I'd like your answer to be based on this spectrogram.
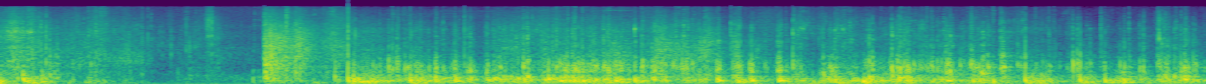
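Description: Fingertips and nails quickly scratch and strum the plastic bristles of a blue plastic paddle hairbrush held over a wooden table. The result is a dense run of soft, low thunks and clicks that briefly drops quiet near the one-second mark, then resumes as a steady, busy patter with little high-end brightness.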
